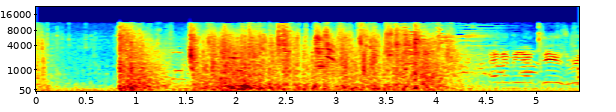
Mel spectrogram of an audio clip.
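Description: Sustained automatic gunfire from an enemy machine gun in the 2019 Call of Duty: Modern Warfare campaign, loud and continuous with dense rattling bursts, a brief voice near the end.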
